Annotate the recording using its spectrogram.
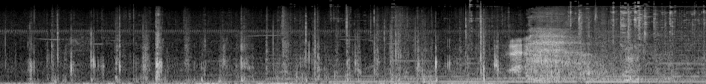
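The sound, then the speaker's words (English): Horse hooves clip-clop in a steady, uneven walking rhythm, fairly loud, with a low hum underneath and a rougher burst of noise near the end. “Fairfax tied his horse at the very end of the hitch rack”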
